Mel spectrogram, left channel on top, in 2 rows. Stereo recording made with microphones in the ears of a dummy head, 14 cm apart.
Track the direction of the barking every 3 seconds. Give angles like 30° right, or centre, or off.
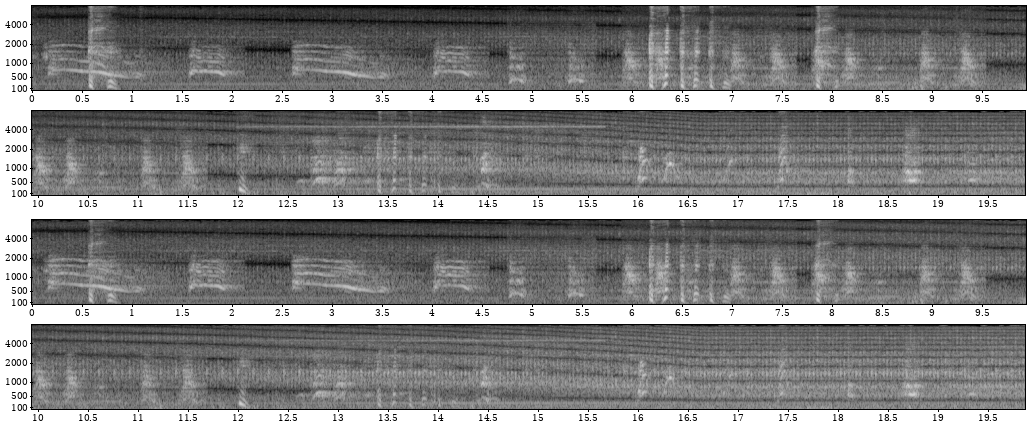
30° right, 20° right, 10° right, 10° left, 10° left, 10° left, 10° left.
